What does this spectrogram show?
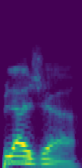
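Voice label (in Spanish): "playa", Argentina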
